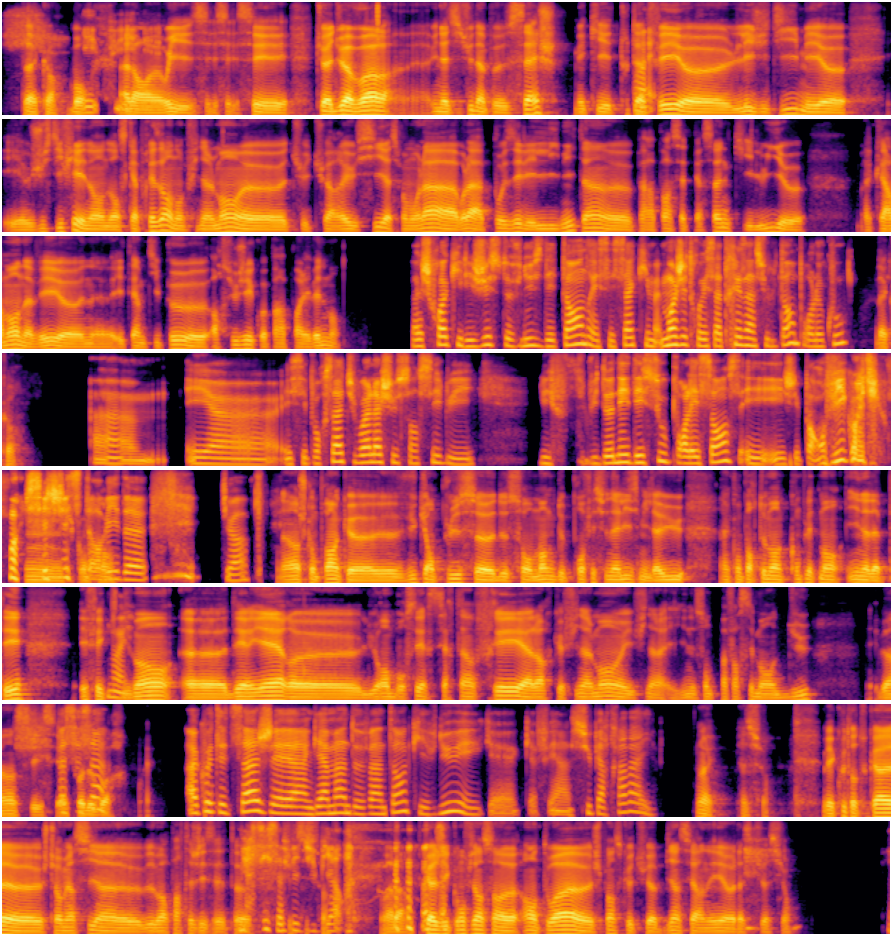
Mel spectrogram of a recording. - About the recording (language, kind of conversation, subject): French, advice, Comment puis-je mieux poser des limites avec mes collègues ou mon responsable ?
- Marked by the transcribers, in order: tongue click; stressed: "limites"; laughing while speaking: "envie, quoi, tu vois ? J'ai juste envie de"; scoff; laugh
